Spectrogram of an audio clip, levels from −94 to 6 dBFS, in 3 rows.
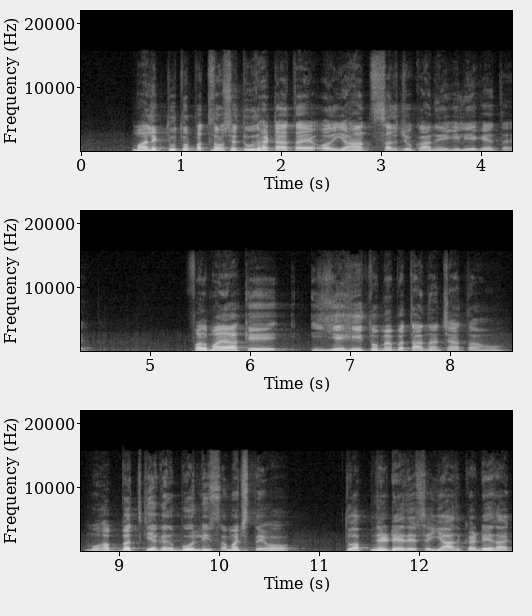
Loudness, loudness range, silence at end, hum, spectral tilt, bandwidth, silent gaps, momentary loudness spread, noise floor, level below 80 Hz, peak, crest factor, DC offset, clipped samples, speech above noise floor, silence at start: -19 LUFS; 3 LU; 0 s; none; -6 dB/octave; 16 kHz; none; 11 LU; -59 dBFS; -60 dBFS; -2 dBFS; 18 dB; under 0.1%; under 0.1%; 40 dB; 0.5 s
